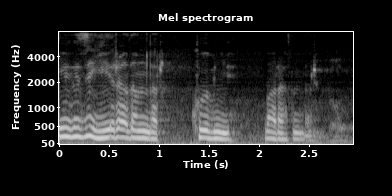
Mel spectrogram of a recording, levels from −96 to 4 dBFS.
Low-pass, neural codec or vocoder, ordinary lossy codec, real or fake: none; codec, 16 kHz, 16 kbps, FunCodec, trained on LibriTTS, 50 frames a second; none; fake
